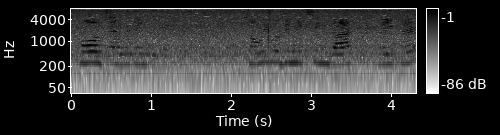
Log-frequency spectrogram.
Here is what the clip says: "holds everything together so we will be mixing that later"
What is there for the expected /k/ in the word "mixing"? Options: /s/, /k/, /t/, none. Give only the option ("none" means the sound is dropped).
/k/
